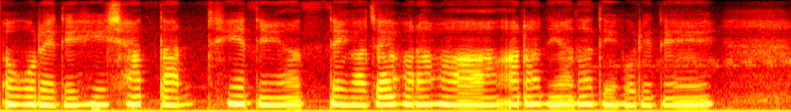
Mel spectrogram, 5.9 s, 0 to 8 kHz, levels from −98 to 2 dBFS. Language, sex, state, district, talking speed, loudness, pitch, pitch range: Chakma, female, Tripura, Unakoti, 100 wpm, -14 LUFS, 210 Hz, 200-220 Hz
